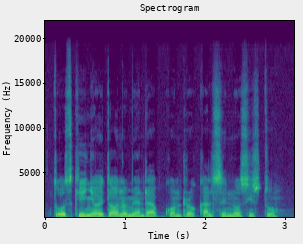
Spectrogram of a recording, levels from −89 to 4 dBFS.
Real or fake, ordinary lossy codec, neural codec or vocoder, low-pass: fake; none; vocoder, 44.1 kHz, 128 mel bands every 256 samples, BigVGAN v2; 19.8 kHz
